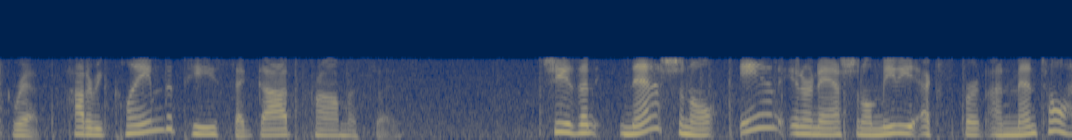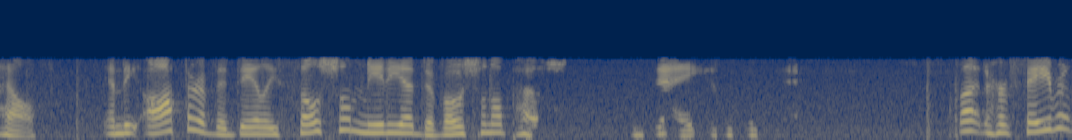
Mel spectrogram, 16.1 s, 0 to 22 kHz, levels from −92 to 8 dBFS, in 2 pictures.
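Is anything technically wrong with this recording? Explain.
Yes. At 12.04–12.41 s, 12.70–14.29 s and 14.54–14.59 s the speech sinks by around 20 dB (the last dip about 10 dB), likely speech suppressed in double talk as the echo canceller ducked both talkers.

At 13.12–13.17 s a brief scrap of the other side's voice leaks through, roughly 10 dB under the speech, likely echo the canceller left behind. The band stops at 4 kHz, as expected from a G.711 mu-law call path at 64 kbps.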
